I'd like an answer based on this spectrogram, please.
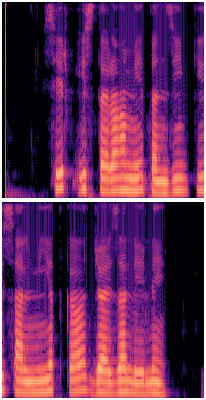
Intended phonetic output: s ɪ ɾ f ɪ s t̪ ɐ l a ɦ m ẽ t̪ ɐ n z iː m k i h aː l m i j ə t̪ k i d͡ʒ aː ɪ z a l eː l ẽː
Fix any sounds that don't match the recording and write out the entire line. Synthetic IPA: s ɪ ɾ f ɪ s t̪ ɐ ɾ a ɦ m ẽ t̪ ɐ n z iː m k i s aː l m i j ə t̪ k a d͡ʒ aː ɪ z a l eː l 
